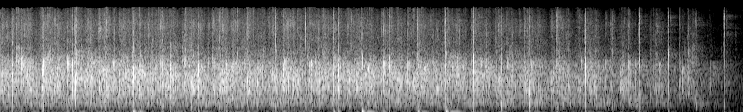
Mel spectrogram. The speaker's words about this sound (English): But before we do that, uh, we want to include everybody in this appreciation. Let's give them both hands of applause.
